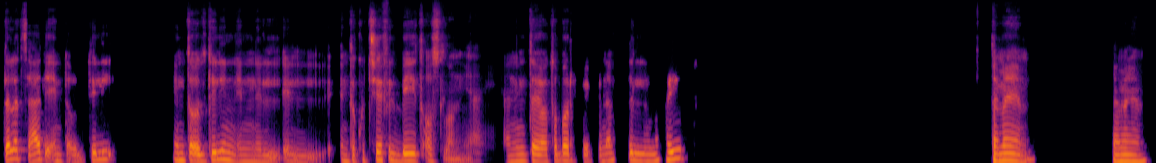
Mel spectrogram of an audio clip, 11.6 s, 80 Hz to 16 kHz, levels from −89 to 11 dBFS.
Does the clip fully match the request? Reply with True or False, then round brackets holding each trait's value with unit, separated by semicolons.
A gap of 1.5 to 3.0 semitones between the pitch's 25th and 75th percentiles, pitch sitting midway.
True (2.6 semitones; 150 Hz)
